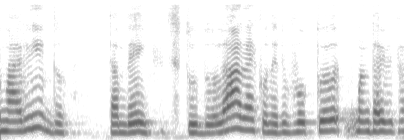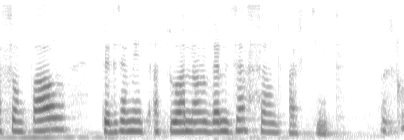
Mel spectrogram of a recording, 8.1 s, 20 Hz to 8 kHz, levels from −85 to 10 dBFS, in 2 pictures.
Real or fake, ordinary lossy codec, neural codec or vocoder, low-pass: fake; none; codec, 44.1 kHz, 2.6 kbps, SNAC; 7.2 kHz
